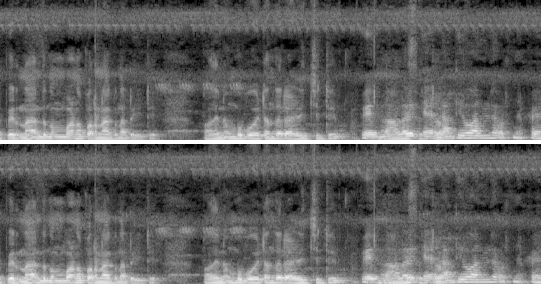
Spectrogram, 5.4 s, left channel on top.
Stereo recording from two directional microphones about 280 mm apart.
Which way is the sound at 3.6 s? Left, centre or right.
Centre.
